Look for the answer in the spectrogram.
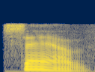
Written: salve

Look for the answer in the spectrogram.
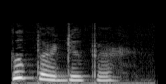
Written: hooper dooper

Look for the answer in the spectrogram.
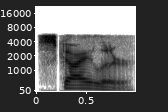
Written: Schuyler

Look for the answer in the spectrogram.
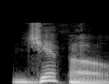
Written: gyppo

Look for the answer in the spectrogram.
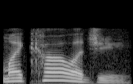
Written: mycology

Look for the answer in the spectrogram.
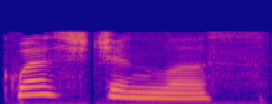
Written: questionless

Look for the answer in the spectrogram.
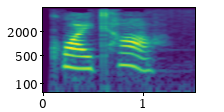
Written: coaita

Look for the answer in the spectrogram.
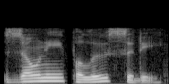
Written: zonae pellucidae

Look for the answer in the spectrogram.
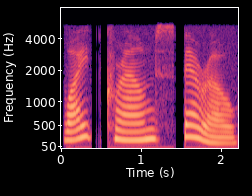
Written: white-crowned sparrow

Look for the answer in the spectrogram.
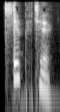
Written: styptic

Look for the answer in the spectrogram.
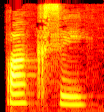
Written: foxie

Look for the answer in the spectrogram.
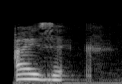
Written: Izaak

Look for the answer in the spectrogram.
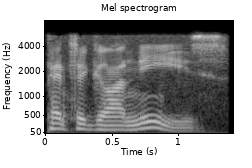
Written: Pentagonese

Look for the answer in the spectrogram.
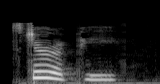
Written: Sterope

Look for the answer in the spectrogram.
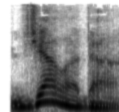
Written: gelada

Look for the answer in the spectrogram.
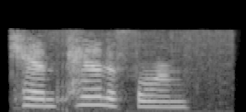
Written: campaniform

